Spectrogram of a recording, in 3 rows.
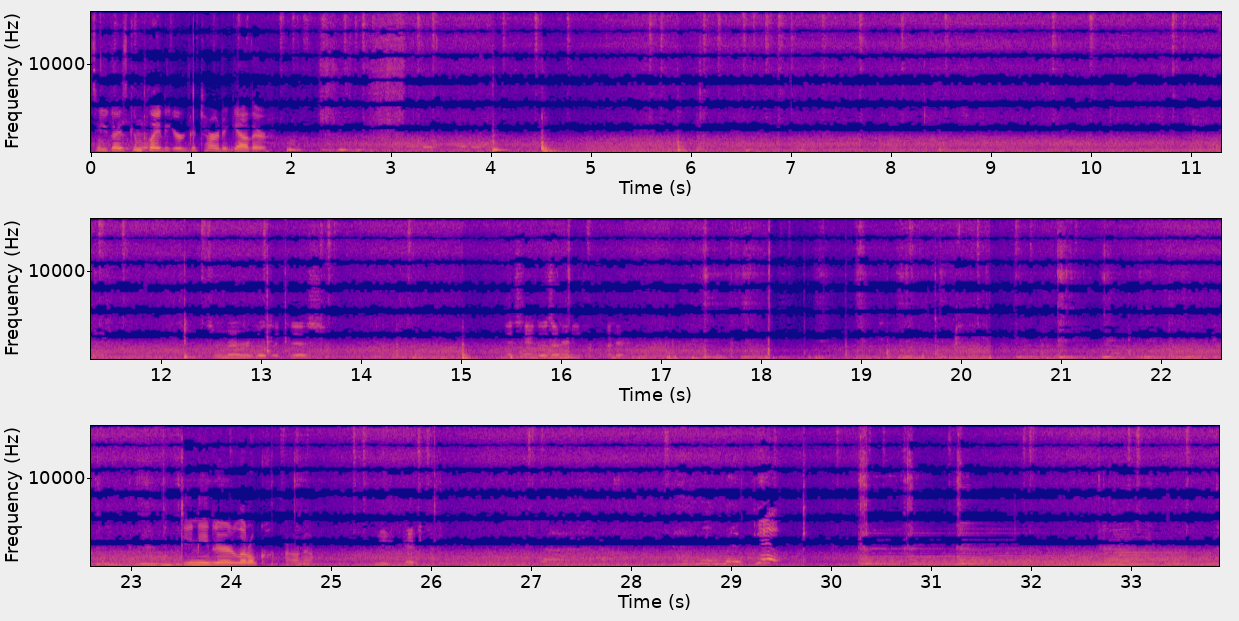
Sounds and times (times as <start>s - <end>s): Acoustic guitar: 0.0s - 33.8s
Strum: 4.0s - 7.2s, 17.3s - 28.2s, 30.2s - 33.8s.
